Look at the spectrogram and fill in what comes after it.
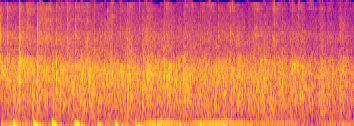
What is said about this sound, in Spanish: Denle un aplauso fuerte a toda la gente que nos escucha y nos mira.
